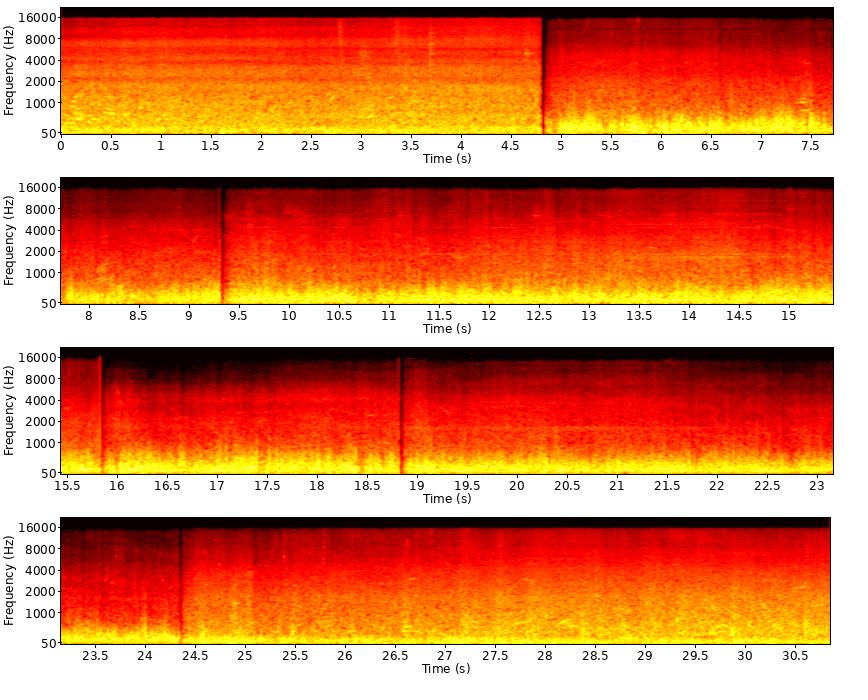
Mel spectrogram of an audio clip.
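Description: Wind buffeting the camera microphone over the rush of water, a loud, dull rumble that cuts off and restarts abruptly several times as the clips change.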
